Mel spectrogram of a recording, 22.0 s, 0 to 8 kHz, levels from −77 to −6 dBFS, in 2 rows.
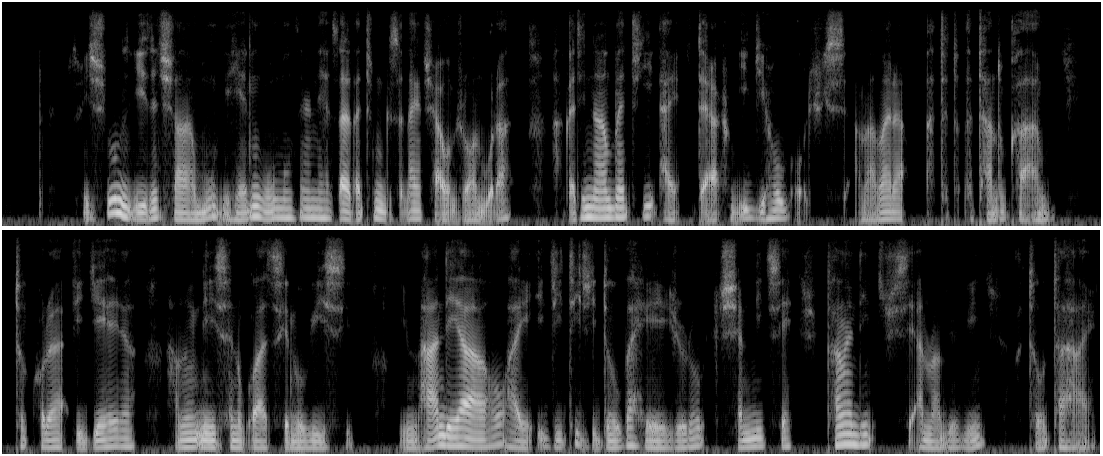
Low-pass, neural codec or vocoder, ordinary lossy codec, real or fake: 7.2 kHz; autoencoder, 22.05 kHz, a latent of 192 numbers a frame, VITS, trained on many speakers; Opus, 32 kbps; fake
